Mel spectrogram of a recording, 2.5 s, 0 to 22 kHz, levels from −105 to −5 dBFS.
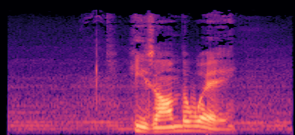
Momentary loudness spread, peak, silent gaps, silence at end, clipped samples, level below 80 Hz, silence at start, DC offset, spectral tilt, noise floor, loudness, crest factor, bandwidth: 23 LU; -6 dBFS; none; 0.15 s; under 0.1%; -72 dBFS; 0.25 s; under 0.1%; -6 dB/octave; -46 dBFS; -21 LUFS; 20 dB; 15 kHz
